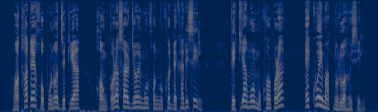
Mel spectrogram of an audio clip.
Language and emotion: Assamese, surprised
